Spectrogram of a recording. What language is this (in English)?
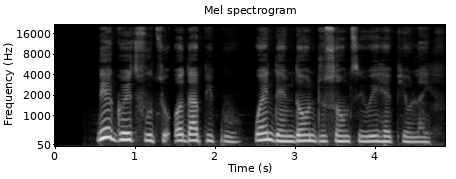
Nigerian Pidgin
